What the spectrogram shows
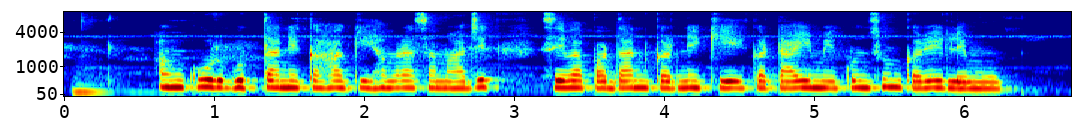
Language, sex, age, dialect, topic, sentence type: Magahi, female, 41-45, Northeastern/Surjapuri, agriculture, question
